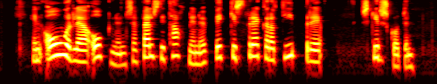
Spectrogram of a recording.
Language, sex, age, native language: Icelandic, female, 40-49, Icelandic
